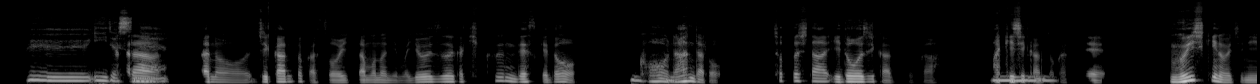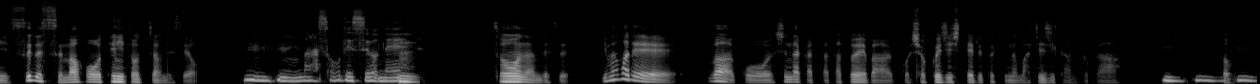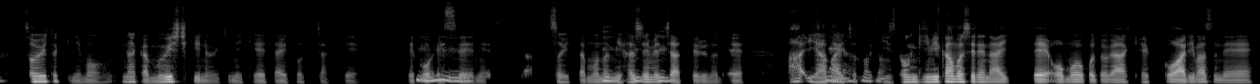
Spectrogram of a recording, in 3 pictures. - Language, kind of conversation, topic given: Japanese, podcast, スマホ依存を感じたらどうしますか？
- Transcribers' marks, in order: none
